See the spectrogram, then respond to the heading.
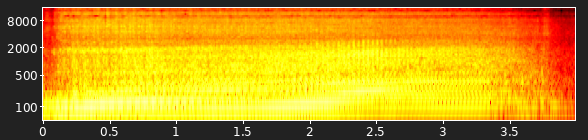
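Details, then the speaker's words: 1988 Chevy truck 5.7 TBI V8 during tune-up: revs up and settles with a raspy, puffing exhaust note; exhaust needs fixing, possibly a leak (not confirmed). "definitely gonna have to fix that exhaust because that's going to be a pain in their butt"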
